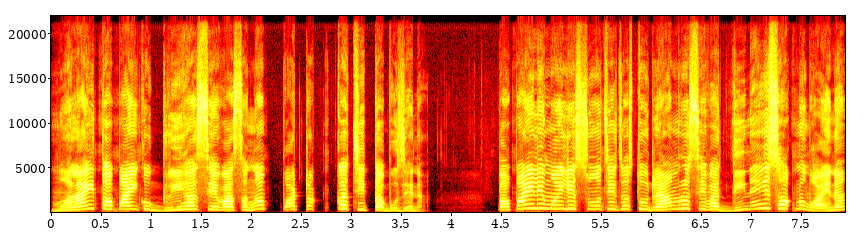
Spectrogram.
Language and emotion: Nepali, angry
